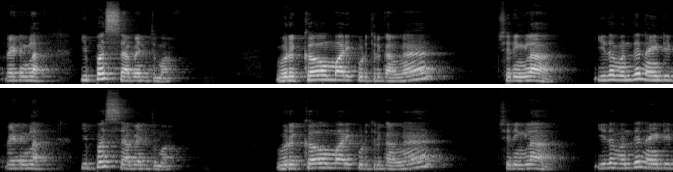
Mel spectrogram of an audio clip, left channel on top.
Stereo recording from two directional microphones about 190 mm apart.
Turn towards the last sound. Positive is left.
turn(degrees=45)  # may be behind; listen again after turning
